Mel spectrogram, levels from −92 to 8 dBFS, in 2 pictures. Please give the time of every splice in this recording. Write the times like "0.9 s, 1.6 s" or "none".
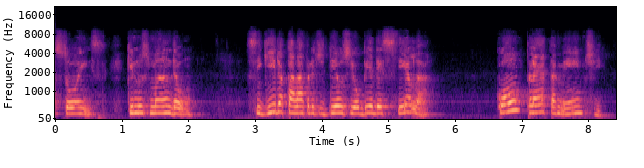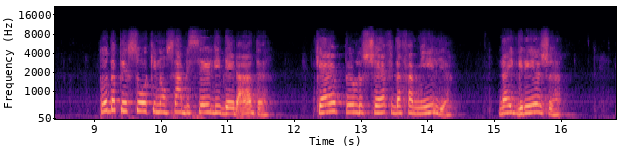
8.9 s, 12.1 s, 14.9 s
